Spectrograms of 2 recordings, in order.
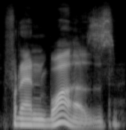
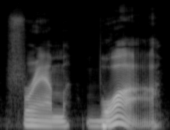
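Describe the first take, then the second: First: The word ends with an audible S sound. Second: The word ends without an S sound. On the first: The speaker calls it right. "You do actually pronounce the S" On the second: The speaker calls it wrong. "I always pronounced it frambois because it seemed like the proper French way"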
